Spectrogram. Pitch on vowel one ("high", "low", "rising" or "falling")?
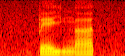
low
